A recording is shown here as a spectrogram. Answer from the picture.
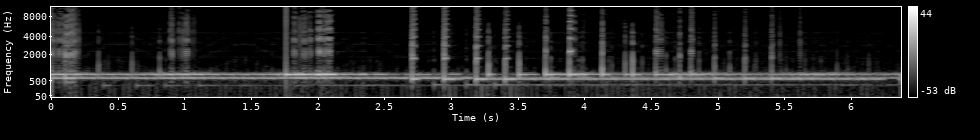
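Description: Electronic music: a sustained synthesizer drone of a few steady tones, overlaid by irregular sharp clicks and ticks.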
